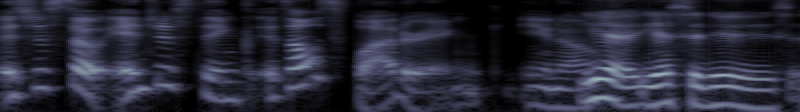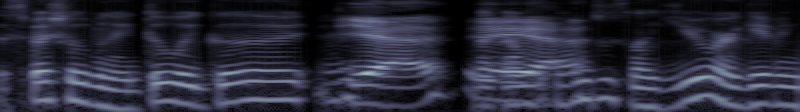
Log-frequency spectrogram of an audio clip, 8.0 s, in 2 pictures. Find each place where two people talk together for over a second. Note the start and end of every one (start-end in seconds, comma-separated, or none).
none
